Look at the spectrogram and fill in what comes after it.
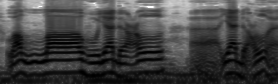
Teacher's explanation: Wallahu yad'u, yad'u, ini dipantulkan lagi, ini cara bacanya dipantulkan. Huruf dal ini dia sukun. Nah, di samping huruf qalqalah itu ada 5, salah satunya huruf dal, maka dipantulkan cara bacanya. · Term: qalqalah kecil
